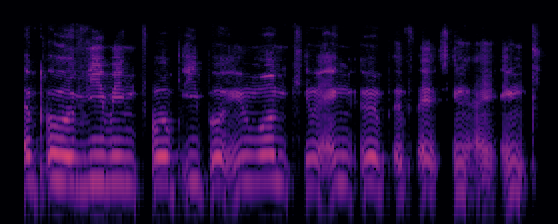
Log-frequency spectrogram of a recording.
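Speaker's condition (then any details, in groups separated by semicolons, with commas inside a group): Cerebral palsy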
